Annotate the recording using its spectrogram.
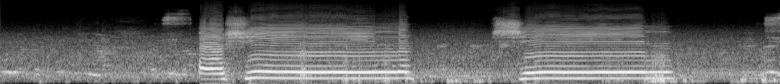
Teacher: سین کی طرح شین بھی پڑھنا ہے, لیکن جو شین میں ہے اس کا درمیان میں زبان کا جو درمیانی حصہ ہے اوپر والے تالو سے جا کر لگے گا اور آخر میں زبان کا جو کارنر ہے, آخری کنارہ ہے, وہ اوپر والے جو دانت ہیں ان کی نرم ہڈی سے جا کر لگے گا.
